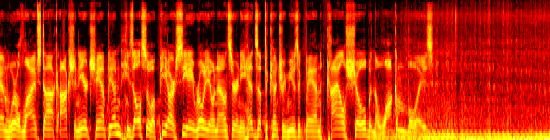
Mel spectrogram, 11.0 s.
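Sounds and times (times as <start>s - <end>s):
speech: 0.0s - 8.9s
heavy machinery purring along the streets of Dickinson, North Dakota, in a parade: 7.4s - 11.0s.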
